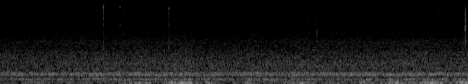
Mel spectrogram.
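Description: Steady insect buzzing at a beehive in an apiary, with a wasp among the bees around a heavy box of capped honey; a continuous low hum fills the scene with no voices.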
